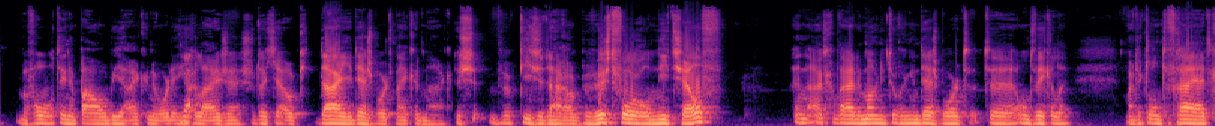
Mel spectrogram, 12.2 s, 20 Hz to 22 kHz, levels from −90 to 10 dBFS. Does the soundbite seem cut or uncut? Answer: cut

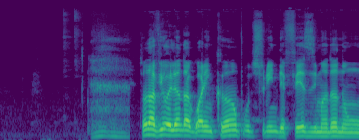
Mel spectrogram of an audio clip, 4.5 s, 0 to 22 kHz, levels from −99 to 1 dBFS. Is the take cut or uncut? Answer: cut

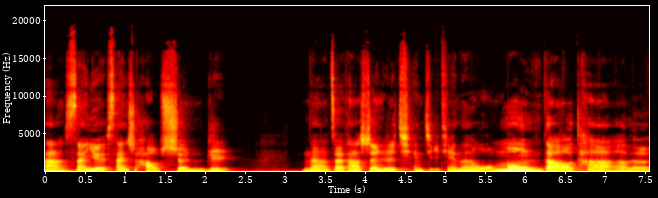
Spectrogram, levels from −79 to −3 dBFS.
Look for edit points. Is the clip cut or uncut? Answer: uncut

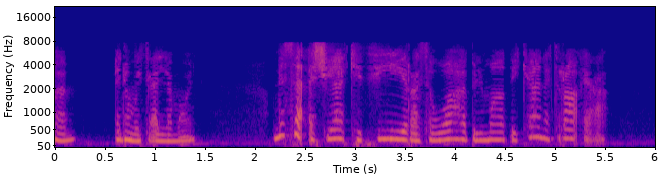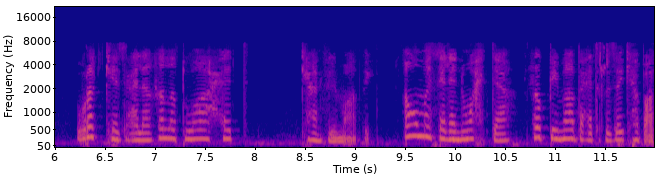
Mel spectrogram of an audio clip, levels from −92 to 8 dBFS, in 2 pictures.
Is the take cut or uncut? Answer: uncut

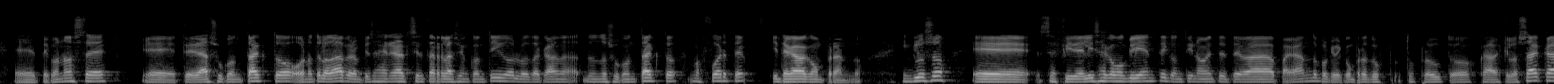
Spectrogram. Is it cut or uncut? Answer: cut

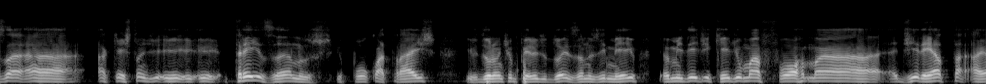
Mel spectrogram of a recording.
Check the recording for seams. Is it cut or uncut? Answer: cut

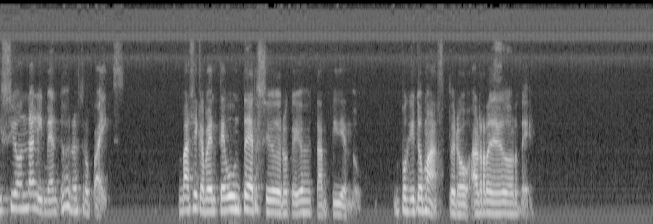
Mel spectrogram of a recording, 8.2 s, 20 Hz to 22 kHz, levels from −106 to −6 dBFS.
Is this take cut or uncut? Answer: cut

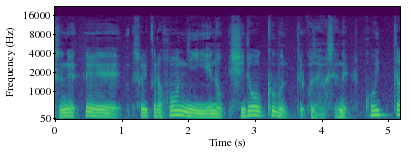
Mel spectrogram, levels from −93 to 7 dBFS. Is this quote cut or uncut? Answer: cut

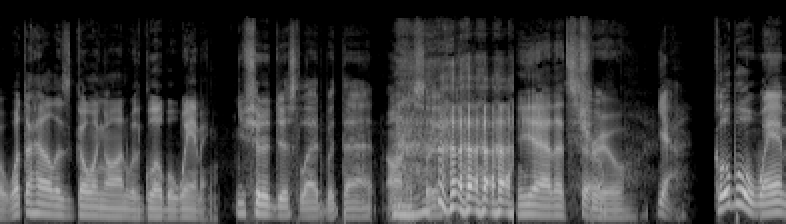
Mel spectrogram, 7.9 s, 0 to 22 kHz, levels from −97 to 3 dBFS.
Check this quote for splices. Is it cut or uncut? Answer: cut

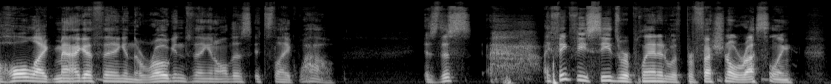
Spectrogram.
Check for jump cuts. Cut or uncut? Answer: uncut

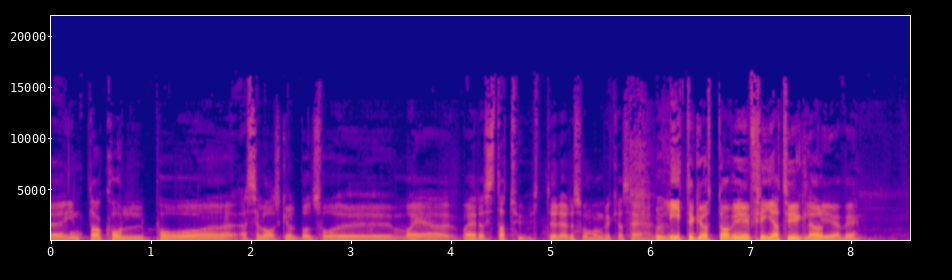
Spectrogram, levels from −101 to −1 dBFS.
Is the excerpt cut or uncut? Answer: cut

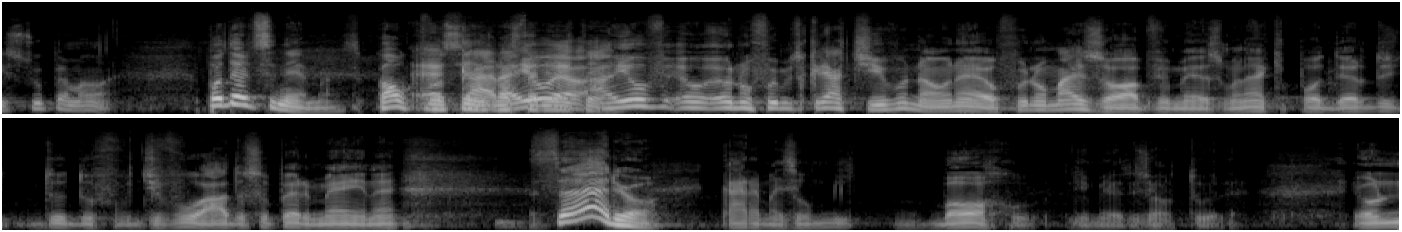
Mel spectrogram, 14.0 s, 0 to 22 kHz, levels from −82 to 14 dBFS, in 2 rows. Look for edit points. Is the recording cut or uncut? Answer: cut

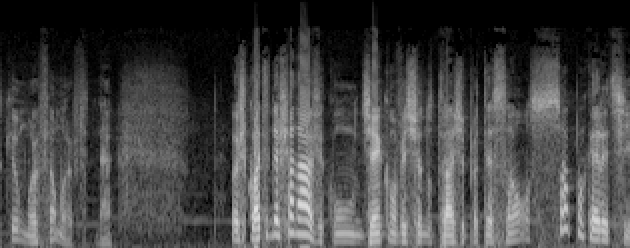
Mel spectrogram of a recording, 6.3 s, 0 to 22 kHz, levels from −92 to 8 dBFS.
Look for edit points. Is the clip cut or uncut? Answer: cut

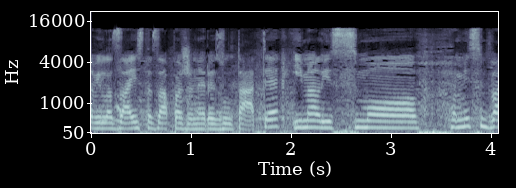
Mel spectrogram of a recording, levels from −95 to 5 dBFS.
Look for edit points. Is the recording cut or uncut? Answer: uncut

